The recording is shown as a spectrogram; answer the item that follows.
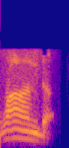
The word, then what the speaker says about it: Rwanda: We say Rwanda because the W comes right after, but he says in Rwanda, the Hutus and the Tutsi conflict, and how I believe it was the Hutus who had the fleet.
